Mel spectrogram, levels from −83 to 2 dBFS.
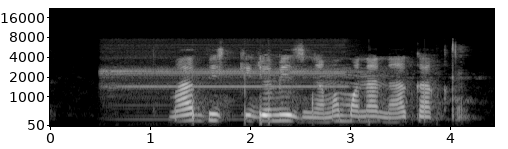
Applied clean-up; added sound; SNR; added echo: none; Alarm; 14 dB; none.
